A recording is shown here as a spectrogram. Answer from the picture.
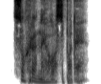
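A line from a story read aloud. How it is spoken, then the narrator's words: Workers muttering together. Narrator (Ukrainian): забурмотіли робітники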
